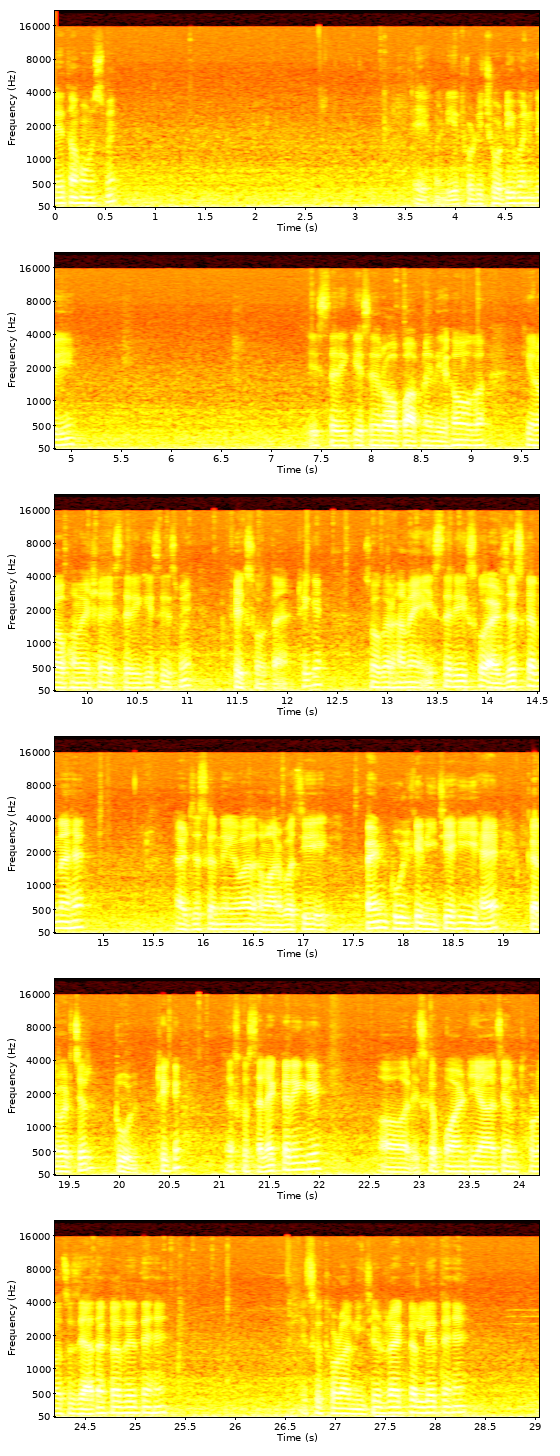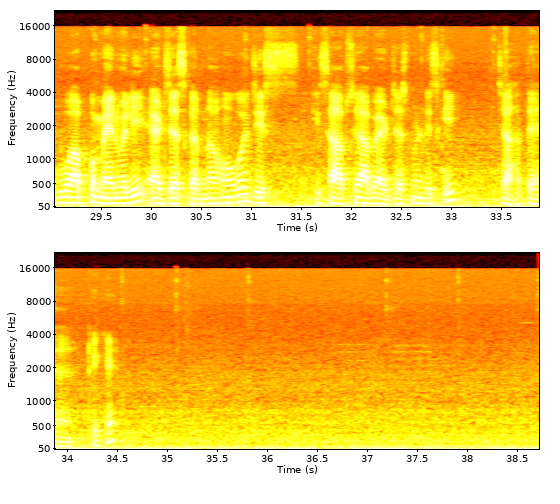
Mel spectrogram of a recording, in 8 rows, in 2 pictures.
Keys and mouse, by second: 1.4-3.6 drag, 3.6 ctrl+z, 4.7-10.0 drag, 10.6 space, 10.8 ctrl+click, 11.5 space, 11.6 click, 12.2 space, 12.3 click, 20.8 click, 23.1-24.9 drag, 24.9 space, 25.3 ctrl+alt+click, 27.3-38.7 ctrl+drag.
